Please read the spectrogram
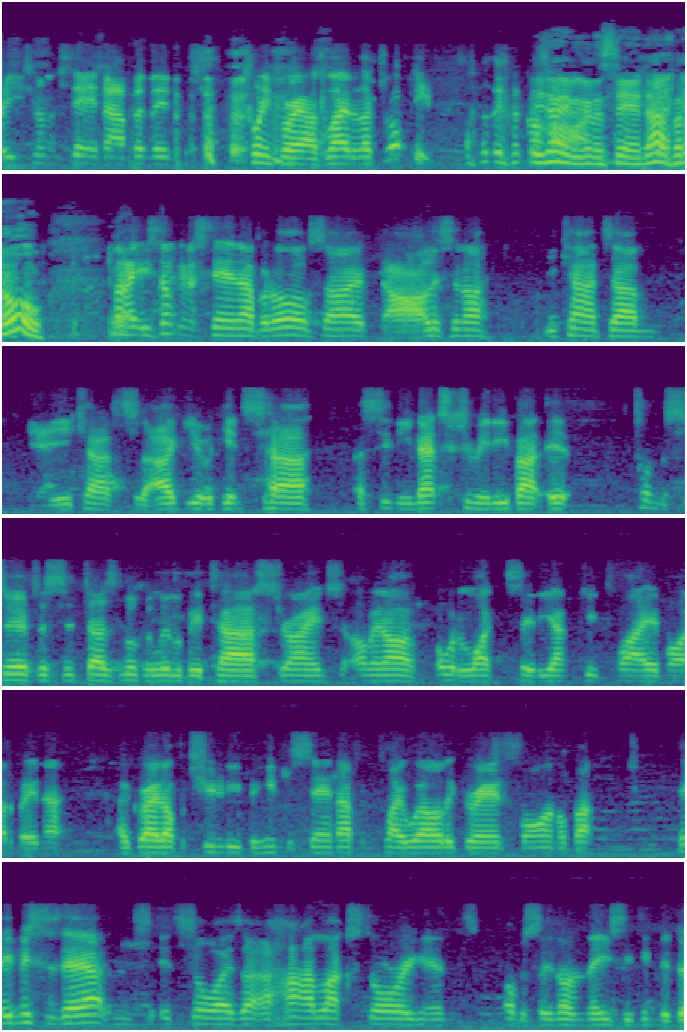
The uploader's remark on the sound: LIVE From The Lancelin Buskers Festival! In Lancelin, WA.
